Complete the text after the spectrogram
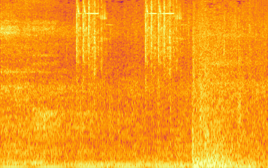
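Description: A short electronic chime rings as ammunition is picked up.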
